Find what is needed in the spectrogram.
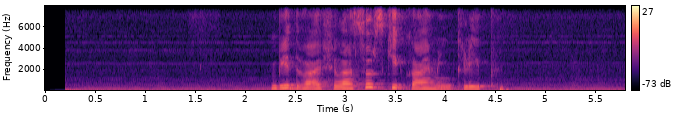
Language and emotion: Russian, neutral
